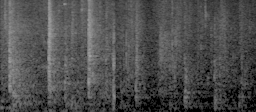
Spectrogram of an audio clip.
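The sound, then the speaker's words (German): Faint footsteps climb one floor up to the synagogue of a Liberal Jewish community, many light taps in a steady, even rhythm with no voices over them. “Ja, dann würde ich sagen, gehen wir hoch und schauen uns die Synagoge selbst an. Ach so, wir müssen quasi jetzt eine Etage höher. Genau, wir ah, gehen jetzt eine Etage höher.”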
